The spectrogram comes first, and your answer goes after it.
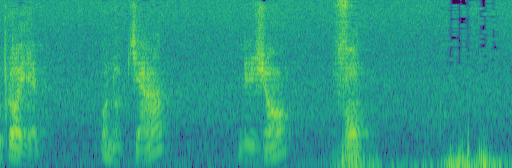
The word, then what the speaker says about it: vont: on obtient les gens vont attention lutter à la fin est muet et ne se prononce pas voilà cette leçon est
